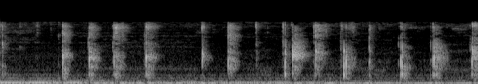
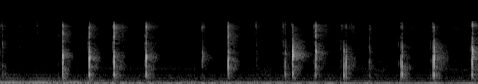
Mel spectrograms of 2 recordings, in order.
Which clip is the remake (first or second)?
first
